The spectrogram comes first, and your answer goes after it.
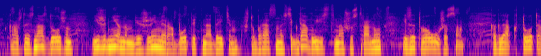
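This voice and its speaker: Man reading a calm news voice-over. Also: fairly high pitch. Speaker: voice-over translator.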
